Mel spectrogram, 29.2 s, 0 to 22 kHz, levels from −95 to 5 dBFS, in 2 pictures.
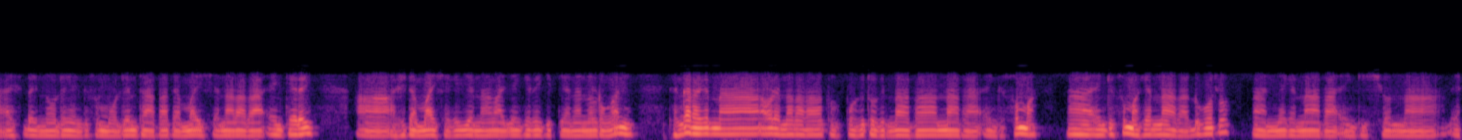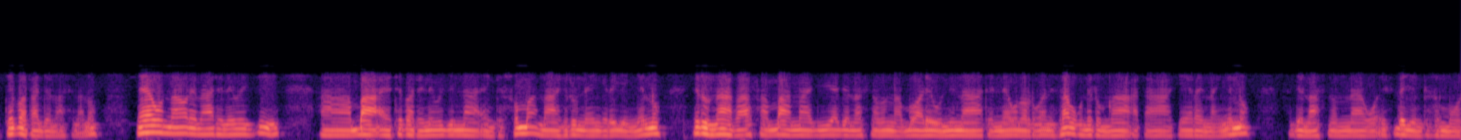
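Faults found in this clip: Dialogic VOX ADPCM, throughout. Speech band-limited, nothing above 3.1 kHz; gritty hiss riding the speech. Spectrogram: hard ceiling at 3.1 kHz, noise smeared between harmonics. 4-bit adaptive steps at 24 kbps, pointing to 6,000-sample VOX storage, coarse quantisation, heavy damage.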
